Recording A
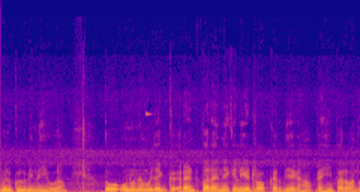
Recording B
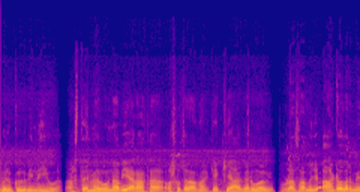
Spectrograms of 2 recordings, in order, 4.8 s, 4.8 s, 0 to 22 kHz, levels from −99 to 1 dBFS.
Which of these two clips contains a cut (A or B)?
B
